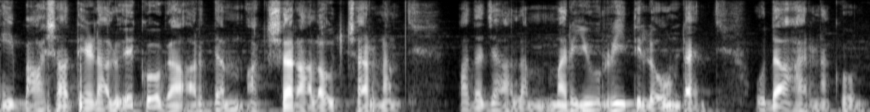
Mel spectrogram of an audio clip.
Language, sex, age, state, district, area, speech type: Telugu, male, 18-30, Andhra Pradesh, Palnadu, rural, spontaneous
